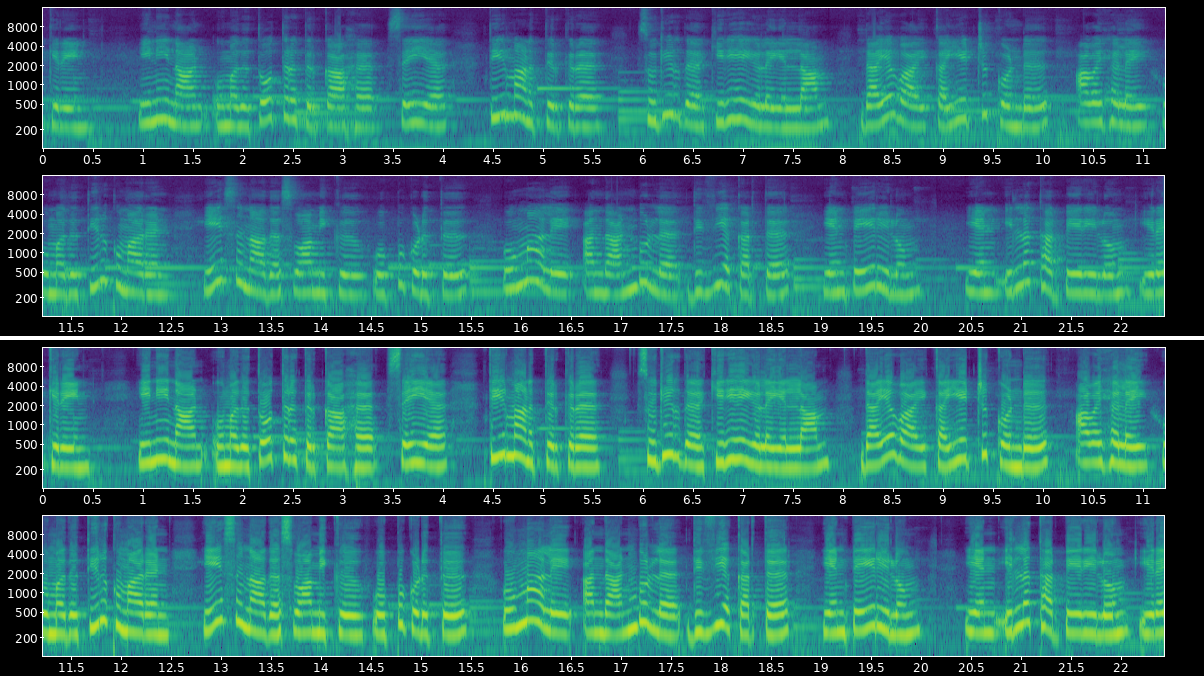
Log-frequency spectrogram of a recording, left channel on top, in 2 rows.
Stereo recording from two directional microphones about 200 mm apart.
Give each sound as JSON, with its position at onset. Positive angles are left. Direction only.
{"t": 0.1, "sound": "a woman's voice", "side_deg": -55}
